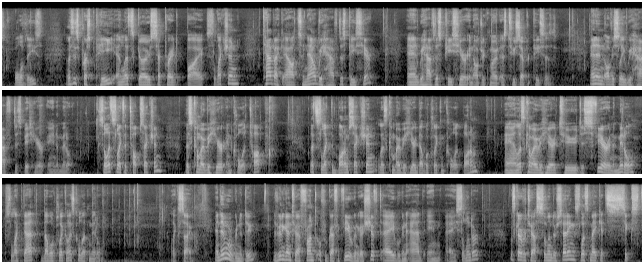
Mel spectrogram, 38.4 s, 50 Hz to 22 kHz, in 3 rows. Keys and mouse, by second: 0.5 g, 1.8 p, 5.0 Tab, 5.4 z, 6.2-8.3 middle drag, 6.9 g, 8.3-11.5 drag, 8.6 g, 11.5-16.7 middle drag, 12.4 g, 14.3 alt+a, 16.7-19.5 drag, 19.5-20.7 middle drag, 20.7-25.0 drag, 22.6 o, 22.6 t, 25.0 middle click, 25.8-38.4 drag, 27.9 d, 29.8 KP_1, 30.4 alt+a, 32.8 shift+a.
